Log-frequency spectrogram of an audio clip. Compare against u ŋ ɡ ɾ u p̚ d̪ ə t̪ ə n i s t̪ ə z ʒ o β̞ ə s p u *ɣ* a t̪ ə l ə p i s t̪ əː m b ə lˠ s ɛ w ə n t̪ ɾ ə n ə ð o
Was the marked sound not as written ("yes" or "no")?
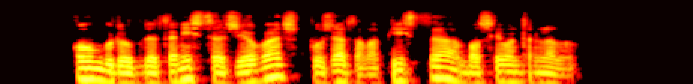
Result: yes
